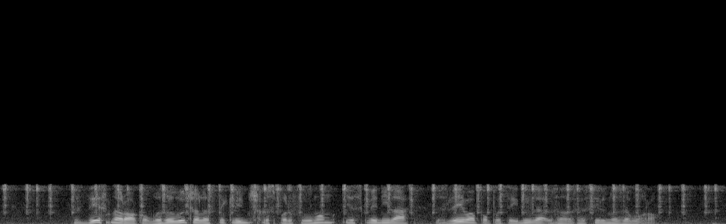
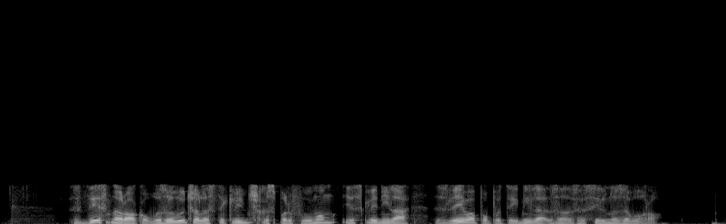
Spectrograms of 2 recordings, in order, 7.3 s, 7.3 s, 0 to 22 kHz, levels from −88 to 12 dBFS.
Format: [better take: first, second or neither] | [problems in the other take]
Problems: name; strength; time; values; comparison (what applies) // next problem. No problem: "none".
second | background sound (Clock); 12 dB below the speech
